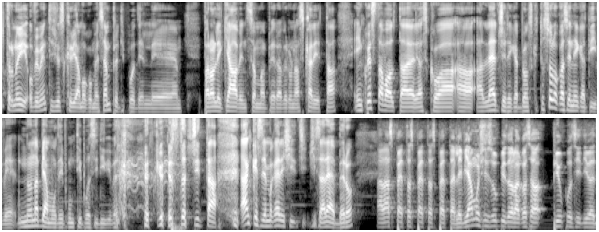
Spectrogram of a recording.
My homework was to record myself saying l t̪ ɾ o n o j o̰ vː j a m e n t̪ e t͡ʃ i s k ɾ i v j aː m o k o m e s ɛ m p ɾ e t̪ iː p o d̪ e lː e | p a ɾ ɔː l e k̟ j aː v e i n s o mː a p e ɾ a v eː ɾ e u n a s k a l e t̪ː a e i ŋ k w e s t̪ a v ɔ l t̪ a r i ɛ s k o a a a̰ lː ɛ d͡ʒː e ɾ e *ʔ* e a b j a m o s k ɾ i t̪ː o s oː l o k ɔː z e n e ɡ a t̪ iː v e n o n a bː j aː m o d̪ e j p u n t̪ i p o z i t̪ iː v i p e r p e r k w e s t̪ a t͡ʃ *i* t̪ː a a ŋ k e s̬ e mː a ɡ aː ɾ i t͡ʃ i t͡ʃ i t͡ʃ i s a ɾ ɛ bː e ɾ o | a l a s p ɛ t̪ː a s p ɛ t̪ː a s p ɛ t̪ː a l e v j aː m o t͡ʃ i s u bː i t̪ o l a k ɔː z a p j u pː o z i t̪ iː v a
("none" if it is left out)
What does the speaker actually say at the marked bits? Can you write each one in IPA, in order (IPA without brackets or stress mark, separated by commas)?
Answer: k, i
